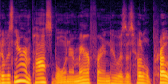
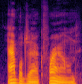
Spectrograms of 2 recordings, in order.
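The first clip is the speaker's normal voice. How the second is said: ordinary delivery, nothing marked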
